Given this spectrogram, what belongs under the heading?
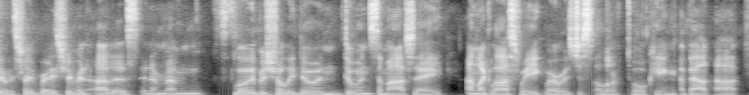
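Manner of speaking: normal talking voice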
